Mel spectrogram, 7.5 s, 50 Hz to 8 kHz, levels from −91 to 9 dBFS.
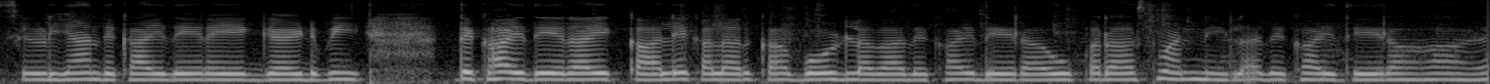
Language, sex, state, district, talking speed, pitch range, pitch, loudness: Hindi, female, Rajasthan, Churu, 215 wpm, 210-220 Hz, 210 Hz, -32 LUFS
